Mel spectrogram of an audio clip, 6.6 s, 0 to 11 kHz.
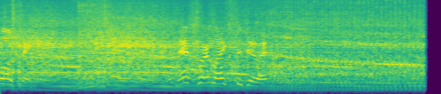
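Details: Honda PC800 motorcycle with electronic ignition: slight throttle crack makes the exhaust pop and spit; owner first suspected dirty mid-range/low-speed carb jets, but a failed battery's low voltage was upsetting the ignition.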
